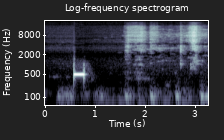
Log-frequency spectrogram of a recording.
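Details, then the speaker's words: Opel Astra H CD30 radio being divorced via theft-protection deactivation with the car pass code: a single clear mid-pitched beep as radio and display enter safe/delivery mode. Radio safe mode warning beep. "And you can hear the beeping and you can see the radio safe."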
